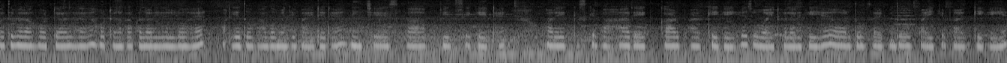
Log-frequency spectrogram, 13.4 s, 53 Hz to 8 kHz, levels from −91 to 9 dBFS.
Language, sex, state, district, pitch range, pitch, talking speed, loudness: Hindi, female, Bihar, Jamui, 195-210 Hz, 205 Hz, 210 wpm, -36 LUFS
